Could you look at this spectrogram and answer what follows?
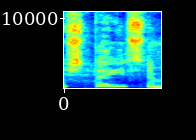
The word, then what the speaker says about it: Stacy: É, na verdade, eu acho que nem pronuncia Stacy, porque é S-T-E-A-C-Y. Eu não sei como é que pronuncia, João. Que é o Stacy com E antes do S. Seria Stacy mesmo.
